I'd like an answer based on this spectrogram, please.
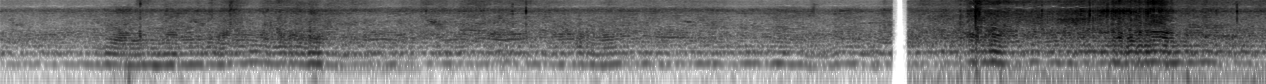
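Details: Honey bees from a small swarm being caught and boxed, a dense steady buzzing hum with layered droning tones throughout, a brief cut near the end, then the buzzing resumes slightly louder.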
